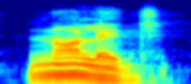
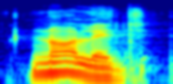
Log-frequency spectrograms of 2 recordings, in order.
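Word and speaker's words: knowledge: আজকের প্রথম ওয়ার্ড রয়েছে নলেজ। নলেজ। এখানে কে সাইলেন্ট।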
